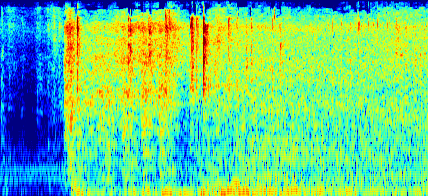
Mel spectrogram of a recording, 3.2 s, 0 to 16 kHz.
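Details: 1994 Ford F250 after cycling the clutch: short crank, catches within a second into a steady, even idle with no stumbling or misses; a normal start.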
